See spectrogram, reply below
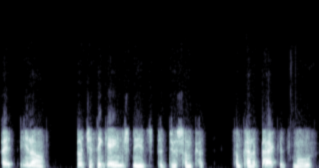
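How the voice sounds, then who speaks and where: An older man calling in by phone as the host's father, talking slowly and haltingly in a dry, reserved way. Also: a little high, slight background noise. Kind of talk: casual phone chat. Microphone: phone call. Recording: tinny phone line.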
